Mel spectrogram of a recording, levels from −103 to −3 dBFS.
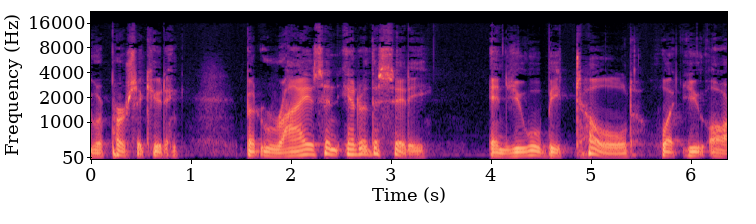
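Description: Nothing goes wrong anywhere in the speech, so there's no technical fault to point to in any part of it.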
